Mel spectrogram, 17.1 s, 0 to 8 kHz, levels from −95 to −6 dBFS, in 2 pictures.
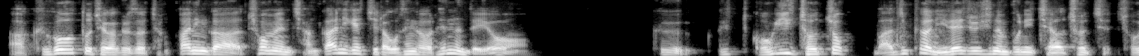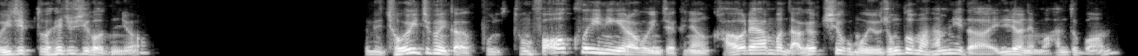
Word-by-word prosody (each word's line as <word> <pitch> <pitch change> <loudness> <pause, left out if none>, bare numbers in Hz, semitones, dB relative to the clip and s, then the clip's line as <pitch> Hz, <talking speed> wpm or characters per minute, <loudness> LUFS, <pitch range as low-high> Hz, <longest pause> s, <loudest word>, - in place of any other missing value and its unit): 아 - - -8
그것도 180 +2 +2
제가 110 -4 +3
그래서 100 -3 -1
'잠깐인가?' 145 - +1
처음엔 150 -8 +1
'잠깐이겠지.'라고 125 - 0
생각을 135 +1 0
했는데요. 140 - -1 0.9
그 110 -5 -7 0.3
그 125 - -12 0.2
거기 155 +8 -1
저쪽 130 +6 0
맞은편 160 0 0
일해 135 +8 +4
주시는 145 -3 +1
분이 115 -2 0
제 100 - -2
아 100 - +5
저 - - -2
저 - - -15
저희 115 +5 -1
집도 155 -4 -2
해 160 - +3
주시거든요. 160 +4 -2 1.6
근데 130 -2 -5
저희 150 - +3
집은 180 -5 +2
그러니까 - - 0
보통 135 +2 -8
fall 150 - +3
cleaning이라고 170 - +3
인제 90 0 0
그냥 100 -4 -3
가을에 165 +1 +3
1 170 0 +2
번 160 -1 0
낙엽 145 0 +2
치우고 155 -2 -2
뭐 100 -5 0
요 85 - 0
정도만 145 - +1
합니다, 160 +2 -1
1 - - -2
년에 - - +3
뭐 75 - -6
1-2 115 +1 -6
번. 155 - -6
140 Hz, 395 characters per minute, -15 LUFS, 115-160 Hz, 1.6 s, 아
